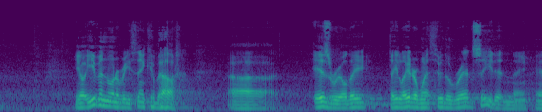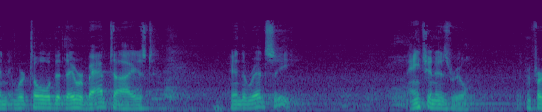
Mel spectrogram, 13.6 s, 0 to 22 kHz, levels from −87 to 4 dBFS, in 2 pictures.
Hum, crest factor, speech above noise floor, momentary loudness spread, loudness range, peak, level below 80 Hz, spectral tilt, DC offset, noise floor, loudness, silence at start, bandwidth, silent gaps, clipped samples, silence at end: none; 20 dB; 23 dB; 20 LU; 8 LU; -16 dBFS; -64 dBFS; -5.5 dB/octave; under 0.1%; -58 dBFS; -36 LUFS; 0 s; 11.5 kHz; none; under 0.1%; 0 s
